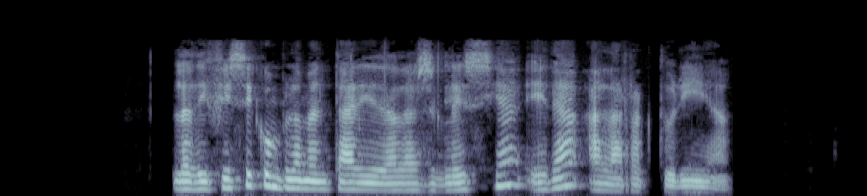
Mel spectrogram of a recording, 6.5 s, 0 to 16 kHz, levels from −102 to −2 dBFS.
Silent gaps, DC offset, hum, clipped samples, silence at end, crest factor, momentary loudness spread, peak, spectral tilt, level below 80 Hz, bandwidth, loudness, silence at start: 4.89-4.94 s; under 0.1%; none; under 0.1%; 1.05 s; 22 dB; 7 LU; -8 dBFS; -5 dB/octave; -68 dBFS; 7.6 kHz; -29 LUFS; 1.3 s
